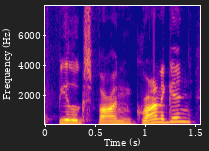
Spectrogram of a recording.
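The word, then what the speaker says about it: Felix van Groeningen: comes from Amazon Studios and it's directed by felix von grana ghen i blue that's how you pronounce it and it stars timothy sha'lame as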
